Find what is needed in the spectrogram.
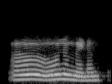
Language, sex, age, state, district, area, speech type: Kannada, female, 18-30, Karnataka, Kolar, rural, conversation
